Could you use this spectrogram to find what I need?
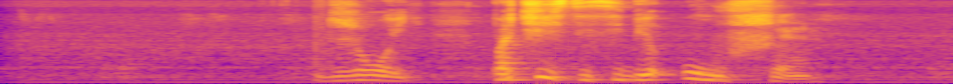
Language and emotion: Russian, angry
